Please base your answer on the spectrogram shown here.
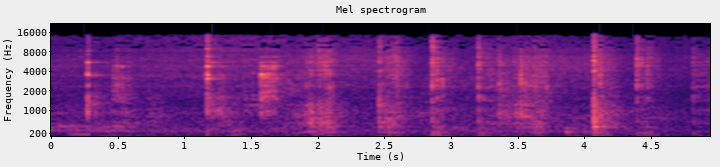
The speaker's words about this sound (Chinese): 将切好的丁焯水，捞出，放入油锅中爆炒。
